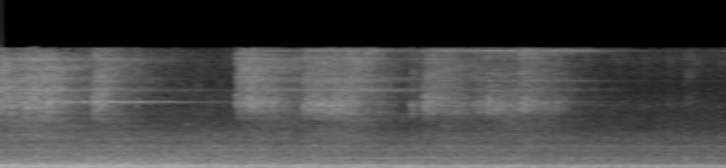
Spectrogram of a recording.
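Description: Electric multiple unit running away along the platform, its wheels squealing in repeated high-pitched bursts over the rumble of the running gear, fading as it recedes.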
